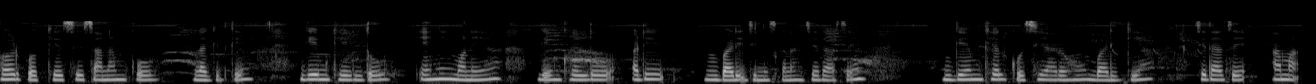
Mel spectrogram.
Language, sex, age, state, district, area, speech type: Santali, female, 18-30, West Bengal, Purulia, rural, spontaneous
